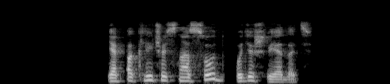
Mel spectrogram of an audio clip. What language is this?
Belarusian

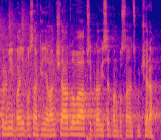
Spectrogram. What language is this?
Czech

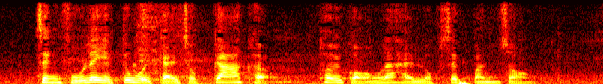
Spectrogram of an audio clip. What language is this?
Cantonese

